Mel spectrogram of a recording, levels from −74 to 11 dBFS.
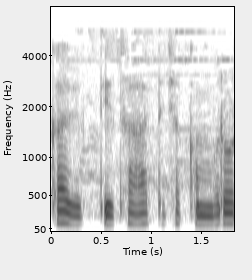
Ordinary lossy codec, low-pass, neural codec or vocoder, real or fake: MP3, 24 kbps; 7.2 kHz; none; real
